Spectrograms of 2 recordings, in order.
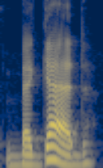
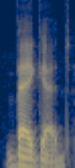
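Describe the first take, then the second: First: The stress is on the last syllable. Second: The stress is on the first syllable. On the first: The speaker calls it wrong. "This isn't beged" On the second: The speaker calls it right. "segol, when it comes at the beginning, tends to pull the stress back"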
